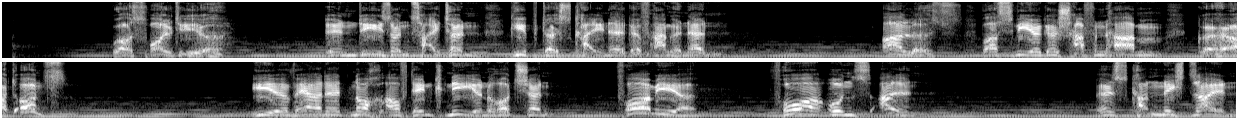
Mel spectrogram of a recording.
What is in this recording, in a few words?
pitched deep anime; The Dwarf King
